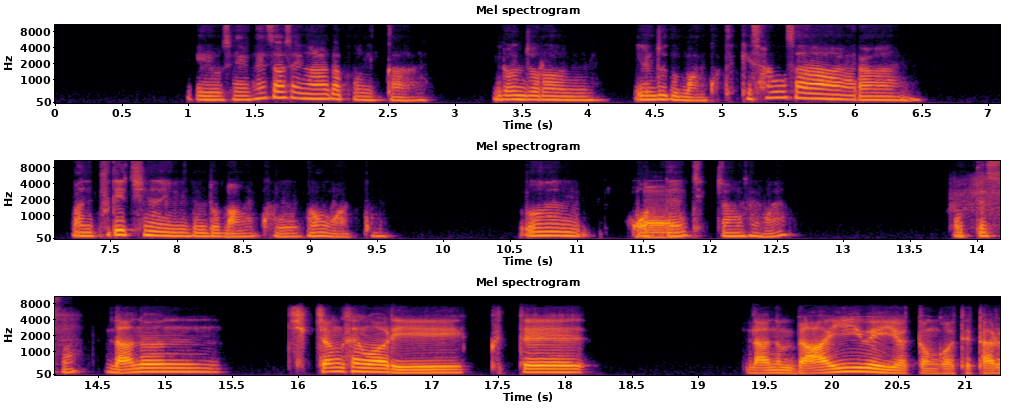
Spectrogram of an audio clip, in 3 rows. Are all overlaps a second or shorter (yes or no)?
yes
